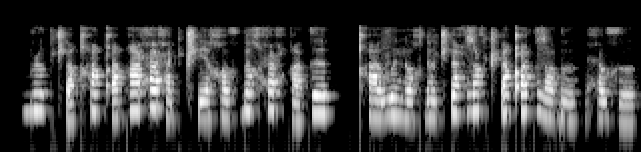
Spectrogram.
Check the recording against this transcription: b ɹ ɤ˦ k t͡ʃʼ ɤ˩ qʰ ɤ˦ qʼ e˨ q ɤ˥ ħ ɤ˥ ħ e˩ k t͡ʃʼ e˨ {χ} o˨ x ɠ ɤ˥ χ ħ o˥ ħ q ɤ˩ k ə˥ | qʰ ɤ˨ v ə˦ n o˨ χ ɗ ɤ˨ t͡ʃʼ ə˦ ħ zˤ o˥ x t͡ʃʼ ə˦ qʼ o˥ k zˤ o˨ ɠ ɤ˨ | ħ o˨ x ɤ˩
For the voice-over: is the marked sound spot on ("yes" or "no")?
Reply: yes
